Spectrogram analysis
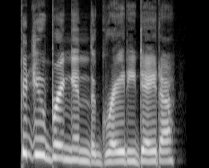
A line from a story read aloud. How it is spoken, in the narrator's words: barks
